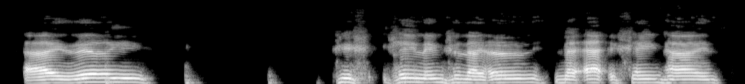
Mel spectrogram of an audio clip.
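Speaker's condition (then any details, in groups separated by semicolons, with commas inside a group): Moebius syndrome; severe nerve damage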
